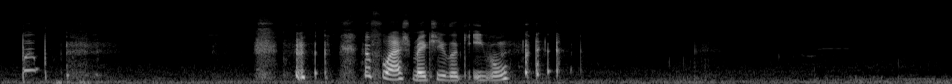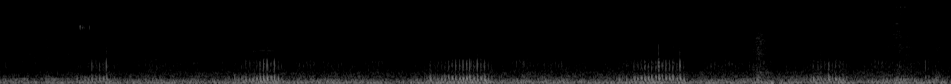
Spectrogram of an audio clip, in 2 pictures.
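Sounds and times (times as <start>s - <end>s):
cat purring: 2.8s - 19.0s.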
